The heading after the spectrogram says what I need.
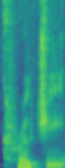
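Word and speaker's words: Croce: out that jim c-r-o-c-e the musician is pronounced crotchy i thought that was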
